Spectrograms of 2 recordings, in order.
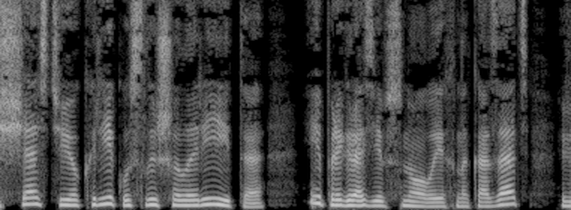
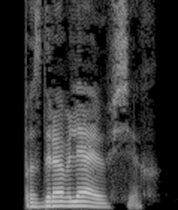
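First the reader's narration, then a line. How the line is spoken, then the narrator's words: Dry voice. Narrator (Russian): Его голос прозвучал сухо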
